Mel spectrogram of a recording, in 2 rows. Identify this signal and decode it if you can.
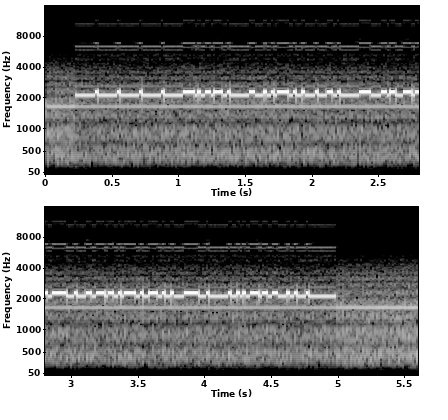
RTTY (45.45 baud, 170 Hz shift), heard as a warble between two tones, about 2200 Hz centre, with a steady whistle near 1640 Hz. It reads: CE7OL TU EA5J CQ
